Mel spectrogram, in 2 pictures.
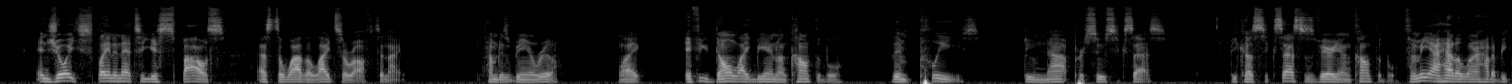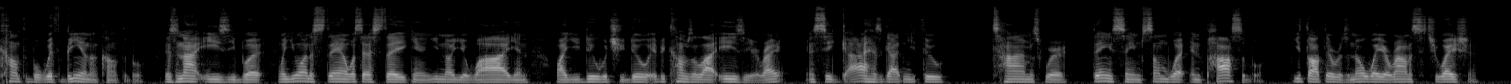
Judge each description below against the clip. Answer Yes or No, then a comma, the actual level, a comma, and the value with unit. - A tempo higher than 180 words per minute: Yes, average, 195 wpm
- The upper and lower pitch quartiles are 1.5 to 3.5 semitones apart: Yes, average, 2.9 semitones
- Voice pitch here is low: Yes, low, 115 Hz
